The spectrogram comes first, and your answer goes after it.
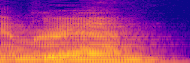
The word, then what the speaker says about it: Amaram: meaning oh my God, Aram. Aram? Oh my, Aram? oh man, Amaram. Aram. Yeah. One more syllable.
